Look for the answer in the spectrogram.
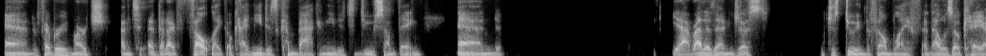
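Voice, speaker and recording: A man's voice: low voice, fairly even intonation, moderate pace, breathy edge, no room sound, clean studio sound. A young man from Canada, chatting as an interview guest in a rambling way with many fillers and restarts. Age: young adult. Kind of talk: casual interview chat.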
